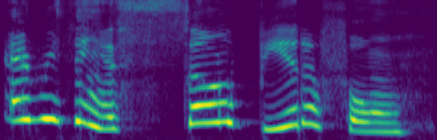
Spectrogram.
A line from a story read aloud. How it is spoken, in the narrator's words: Belle exclaimed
